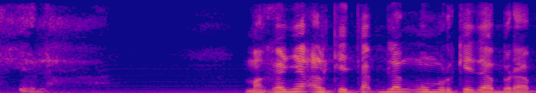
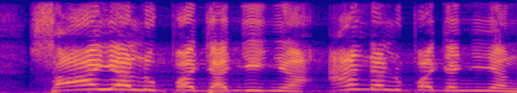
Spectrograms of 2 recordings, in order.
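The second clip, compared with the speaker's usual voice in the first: full-force preaching; 10 semitones higher, 12 dB louder than usual. Acted. Preacher shouts to congregation.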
